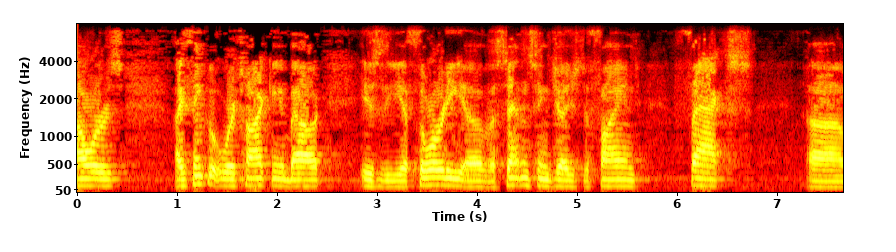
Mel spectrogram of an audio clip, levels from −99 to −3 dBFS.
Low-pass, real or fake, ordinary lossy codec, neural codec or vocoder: 7.2 kHz; real; Opus, 32 kbps; none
